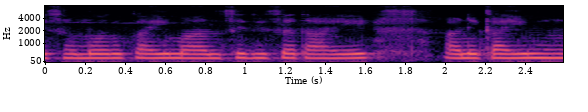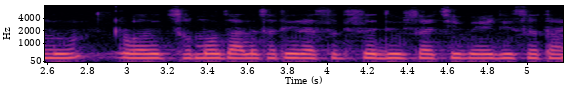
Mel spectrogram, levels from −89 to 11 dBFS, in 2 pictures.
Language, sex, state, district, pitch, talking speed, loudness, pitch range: Marathi, female, Maharashtra, Chandrapur, 220 Hz, 210 wpm, -26 LUFS, 215-225 Hz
